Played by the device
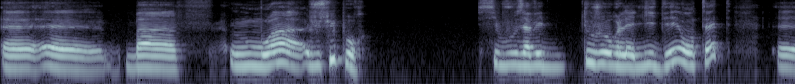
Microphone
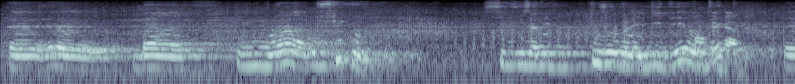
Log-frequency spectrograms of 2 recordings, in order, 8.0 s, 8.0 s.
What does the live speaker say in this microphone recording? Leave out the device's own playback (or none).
formidable.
